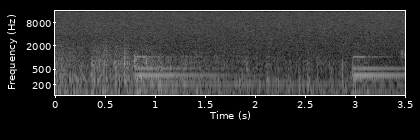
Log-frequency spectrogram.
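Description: A thunderstorm in the Minecraft video game near a swamp biome: steady rain hiss with low rumbling thunder, and brief tonal notes sounding over it twice.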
